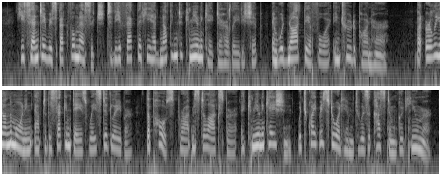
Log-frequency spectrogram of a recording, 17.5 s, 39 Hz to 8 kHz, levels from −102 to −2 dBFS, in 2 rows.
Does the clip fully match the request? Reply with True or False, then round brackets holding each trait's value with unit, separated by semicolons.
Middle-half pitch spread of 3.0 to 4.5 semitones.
False (4.9 semitones)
